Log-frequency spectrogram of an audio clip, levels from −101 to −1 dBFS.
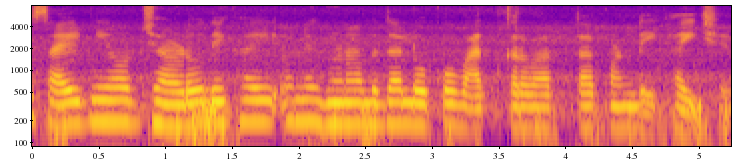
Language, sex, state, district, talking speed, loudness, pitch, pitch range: Gujarati, female, Gujarat, Valsad, 160 wpm, -15 LUFS, 180 Hz, 165-190 Hz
